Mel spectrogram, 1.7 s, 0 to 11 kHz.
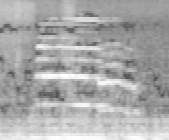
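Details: Viper, a female pet cat, meowing at 1 a.m. indoors because she wants to go outside; one drawn-out, tonal meow of about a second, slightly falling at the end, over a steady low household hum.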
